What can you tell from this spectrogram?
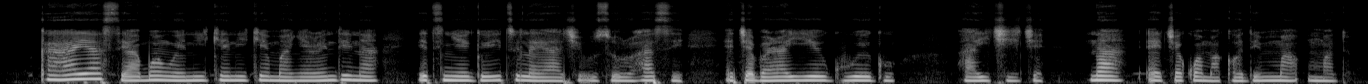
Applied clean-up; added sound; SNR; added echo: none; none; none; none.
